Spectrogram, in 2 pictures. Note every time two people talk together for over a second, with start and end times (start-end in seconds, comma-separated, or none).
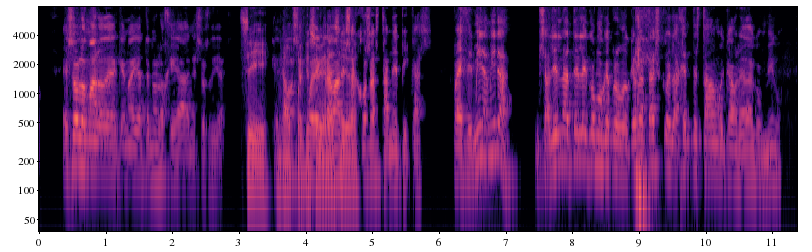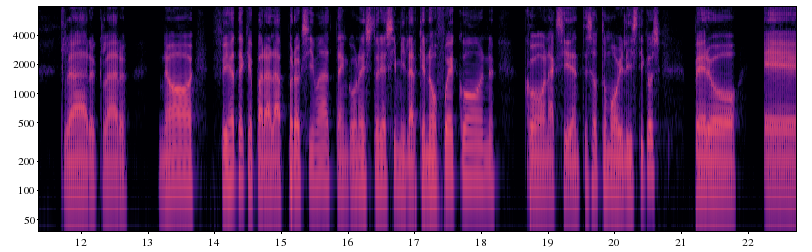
3.5-4.8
